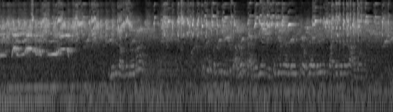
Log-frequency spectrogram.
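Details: A flock of lovebirds, uneasy at being filmed, chatters continuously in high, overlapping chirps and twitters, with some lower rolling notes mid-way and no single bird standing out.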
